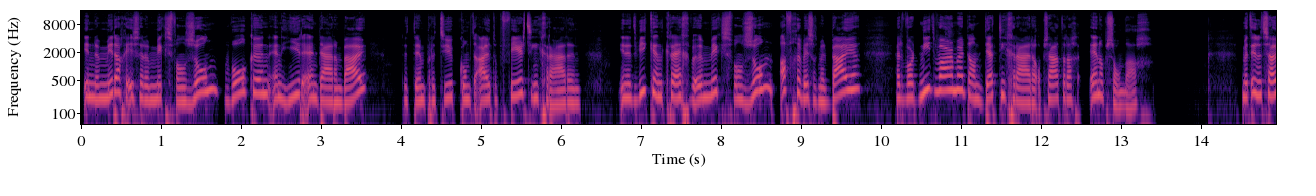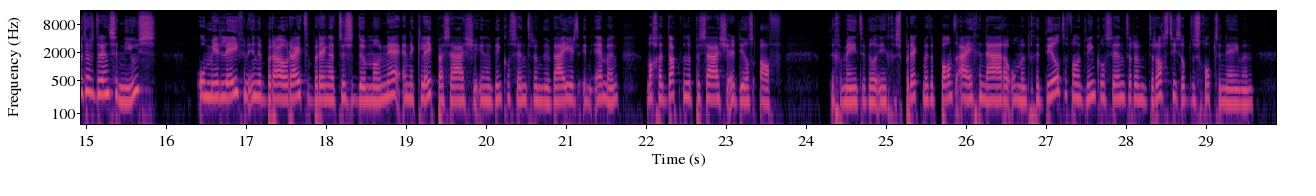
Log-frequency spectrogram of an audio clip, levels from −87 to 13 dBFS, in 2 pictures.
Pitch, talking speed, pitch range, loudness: 210 Hz, 205 wpm, 190-235 Hz, -31 LUFS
